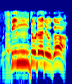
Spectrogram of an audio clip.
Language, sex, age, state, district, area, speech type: Malayalam, male, 18-30, Kerala, Kasaragod, urban, read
